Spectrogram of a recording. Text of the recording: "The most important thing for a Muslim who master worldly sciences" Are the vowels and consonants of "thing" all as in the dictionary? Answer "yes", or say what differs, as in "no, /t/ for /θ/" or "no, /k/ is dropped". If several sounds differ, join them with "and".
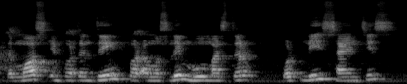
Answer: no, /t/ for /θ/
